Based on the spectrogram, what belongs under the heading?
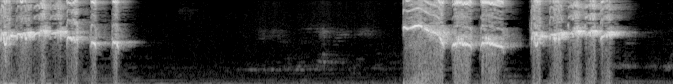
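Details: Orange-headed thrush in ngeplong song, a lure for singing birds: a quick chattering run of sharp whistled notes, a pause of nearly three seconds, then two more fast jumbled phrases with bright falling whistles.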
